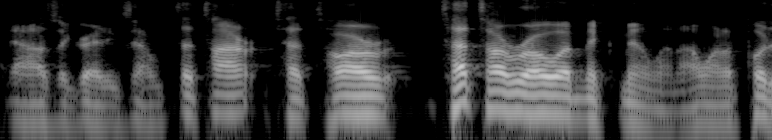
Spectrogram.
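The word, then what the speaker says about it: Tetairoa: Tataroa McMillan.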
